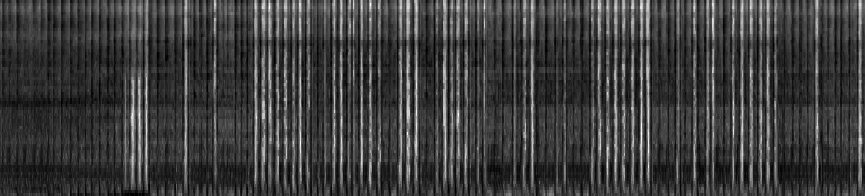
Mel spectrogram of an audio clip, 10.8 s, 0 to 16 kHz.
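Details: Husqvarna 359 chainsaw after inlet boot replacement, with modified open muffler and richened high jet: loud rapid two-stroke crackle firing cleanly and evenly, revving up and holding speed; normal running.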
